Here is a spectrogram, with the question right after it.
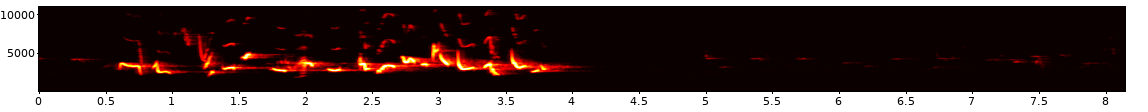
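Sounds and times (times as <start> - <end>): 
Eurasian blackcap song, Sylvia atricapilla: 0.6 - 3.9.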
